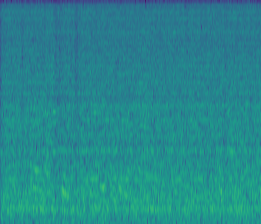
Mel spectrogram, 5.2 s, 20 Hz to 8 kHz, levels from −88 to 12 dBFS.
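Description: From 0.0 s to 5.23 s, an echo leak runs through the whole speech clip: a distinct delayed copy of the talker trails the original by about 427 ms, at a level around 5 dB above the direct speech. The likely cause is a far-end loudspeaker whose echo canceller let its microphone's pickup return down the line. Unlike room reverberation, which smears into a decaying tail, this is a separate repeat arriving almost half a second later.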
